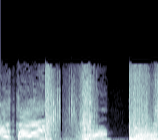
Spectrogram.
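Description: A cartoon character's voice making two short groaning, laugh-like sounds that rise and fall in pitch, followed by about a second of rough, noisy commotion that stops just before the end.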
